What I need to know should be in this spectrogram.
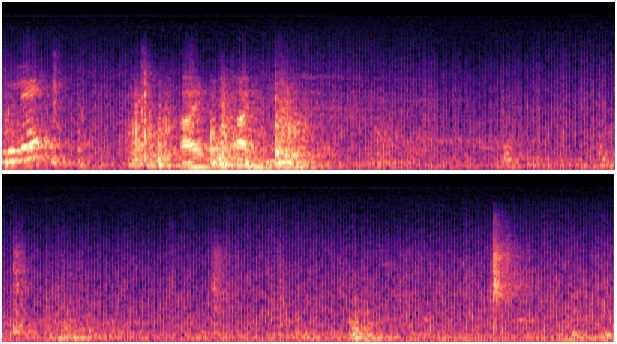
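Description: Footsteps walk away across a hard floor.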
